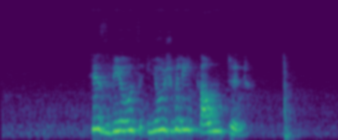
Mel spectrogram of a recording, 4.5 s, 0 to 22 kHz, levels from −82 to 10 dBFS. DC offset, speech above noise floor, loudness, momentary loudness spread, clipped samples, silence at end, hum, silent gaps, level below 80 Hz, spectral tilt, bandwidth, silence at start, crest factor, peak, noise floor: under 0.1%; 42 dB; -17 LUFS; 8 LU; under 0.1%; 0.65 s; none; none; -60 dBFS; -8.5 dB/octave; 4.3 kHz; 1.25 s; 14 dB; -4 dBFS; -58 dBFS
